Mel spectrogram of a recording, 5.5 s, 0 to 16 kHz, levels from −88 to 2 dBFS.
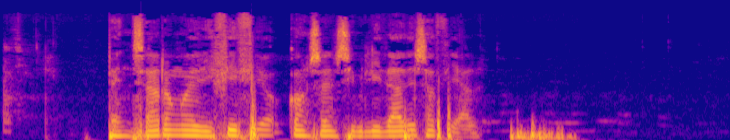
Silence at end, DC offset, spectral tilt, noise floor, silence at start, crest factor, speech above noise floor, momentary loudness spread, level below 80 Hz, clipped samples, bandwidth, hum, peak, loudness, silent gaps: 1.15 s; under 0.1%; -5 dB/octave; -69 dBFS; 0.05 s; 16 dB; 55 dB; 12 LU; -30 dBFS; under 0.1%; 11.5 kHz; none; 0 dBFS; -15 LUFS; none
